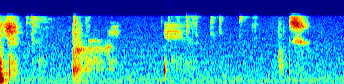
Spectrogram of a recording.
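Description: Near silence, with faint whispering and a few soft keystrokes on a computer keyboard as the word "Print" is typed.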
